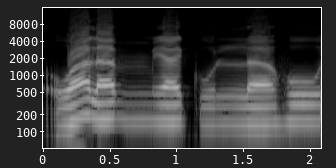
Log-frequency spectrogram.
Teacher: langsung dimasukkan ke huruf lam setelahnya kemudian tidak boleh disertai dengan guna · tidak ditahan tapi masuk ke huruf lam karena dia idgham. Kemudian idgham bila gunnah juga ini dari segi kesempurnaannya kita namakan dengan idgham kamil, yaitu masuk secara keseluruhannya. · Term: idgham bila gunah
